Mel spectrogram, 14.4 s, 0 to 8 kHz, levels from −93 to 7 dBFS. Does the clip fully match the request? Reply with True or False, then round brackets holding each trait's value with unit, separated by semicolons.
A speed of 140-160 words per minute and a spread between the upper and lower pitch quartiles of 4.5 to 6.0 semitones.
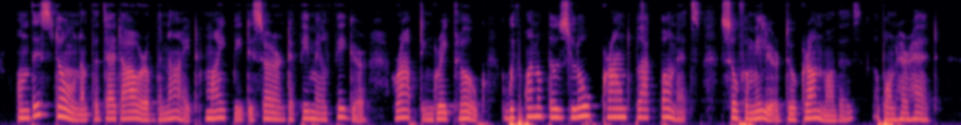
True (150 wpm; 4.8 semitones)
